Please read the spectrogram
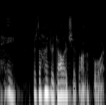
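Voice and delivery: quiet, hushed whisper. Retelling telling a girlfriend about a chip on the floor: retelling a whisper. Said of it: "so I whispered to her".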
